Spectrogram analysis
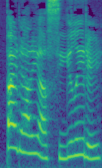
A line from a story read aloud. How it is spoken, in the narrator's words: exclaimed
